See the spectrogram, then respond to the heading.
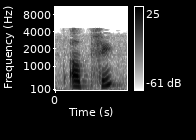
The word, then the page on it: d'r Àpfel: Bas Rhin; Herrlisheim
